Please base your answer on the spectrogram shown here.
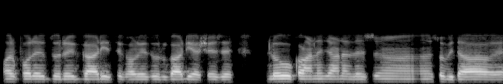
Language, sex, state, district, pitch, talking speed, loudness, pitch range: Garhwali, male, Uttarakhand, Uttarkashi, 125 Hz, 130 wpm, -17 LUFS, 120-130 Hz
